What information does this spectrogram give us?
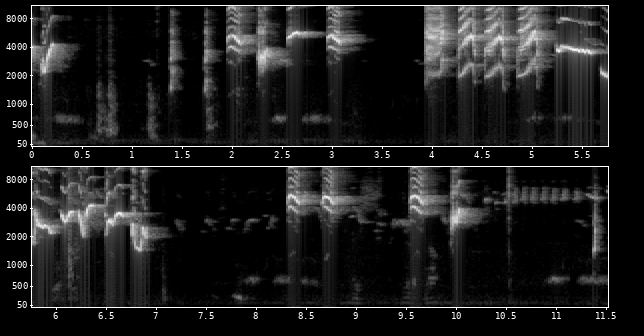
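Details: Oriental magpie-robin song played to coax other birds into answering: scattered clicks, then long runs of rapid varied whistles, trills and slurred notes, ending with spaced chirps and a brief thin trill.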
